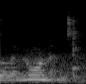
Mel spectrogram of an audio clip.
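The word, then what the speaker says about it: Lenormand: Lenorand if you prefer, I I I have difficulty Americanizing the pronunciation because I took two years of French in high school. So, for me, it's more natural to say Lenorand as opposed to Len Normand.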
